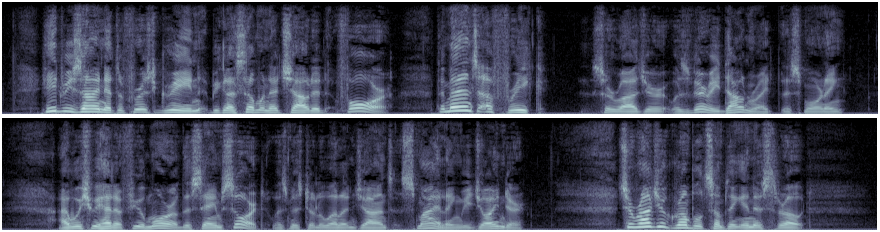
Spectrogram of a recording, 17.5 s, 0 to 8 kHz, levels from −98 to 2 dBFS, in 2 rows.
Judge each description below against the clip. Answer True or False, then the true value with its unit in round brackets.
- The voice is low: True (130 Hz)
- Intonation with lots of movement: True (6.8 semitones)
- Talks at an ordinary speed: True (160 wpm)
